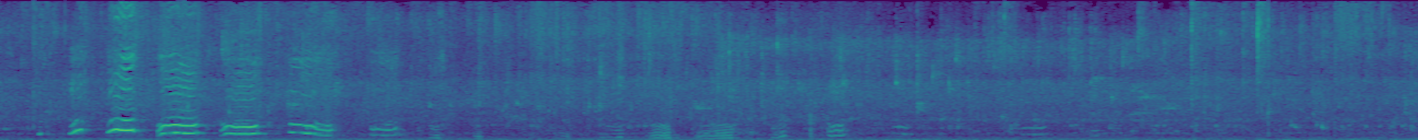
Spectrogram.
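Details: Four-week-old poodle puppy, at the age when it can start being introduced to food, giving a run of high, wavering whines and yelps in the first three seconds, then softer scattered whimpers over a low steady hum.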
